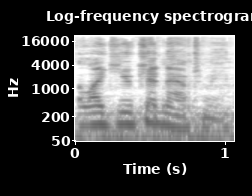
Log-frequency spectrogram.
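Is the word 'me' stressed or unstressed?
unstressed. The line is said flat, with no word stressed. "I'm just gonna say the line flat"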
